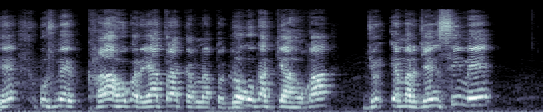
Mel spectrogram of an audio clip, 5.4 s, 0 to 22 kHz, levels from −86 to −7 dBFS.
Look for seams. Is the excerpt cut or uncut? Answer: cut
